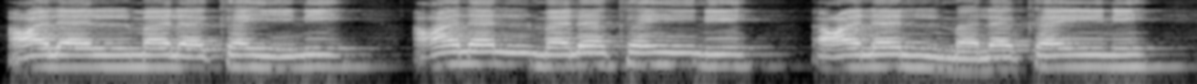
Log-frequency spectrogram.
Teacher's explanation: یا اور الف نہیں پڑھا جاتا، یا اور الف کے اوپر حرکت نہیں ہے۔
